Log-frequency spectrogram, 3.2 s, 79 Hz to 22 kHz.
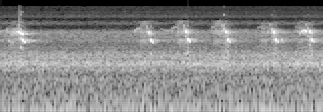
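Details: Booted eagle chicks on a live-camera nest in Sierra de Guadarrama National Park, Spain, 2022, the larger pecking the little one; one shrill peep, a gap of over a second, then five spaced high double peeps.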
